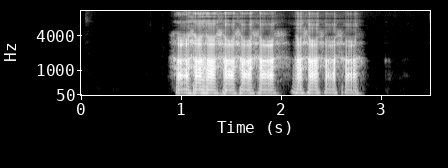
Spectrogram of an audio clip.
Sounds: Laughter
